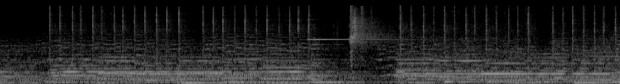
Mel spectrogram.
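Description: Typewriters played as instruments: rapid, evenly spaced key clacks tap out a steady rhythm over an orchestral accompaniment, with a brief bell-like ding midway, all loud and close with no talking.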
